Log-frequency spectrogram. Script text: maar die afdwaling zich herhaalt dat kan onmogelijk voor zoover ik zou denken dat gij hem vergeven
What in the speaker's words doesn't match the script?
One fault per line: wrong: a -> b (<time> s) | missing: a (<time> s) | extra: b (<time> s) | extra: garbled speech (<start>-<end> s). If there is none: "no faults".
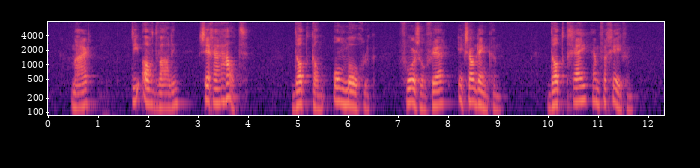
no faults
